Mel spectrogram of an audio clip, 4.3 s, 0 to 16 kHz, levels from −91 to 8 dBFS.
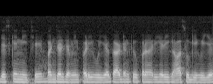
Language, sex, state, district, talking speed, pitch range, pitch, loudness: Hindi, male, Haryana, Charkhi Dadri, 225 wpm, 100-105 Hz, 105 Hz, -17 LUFS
